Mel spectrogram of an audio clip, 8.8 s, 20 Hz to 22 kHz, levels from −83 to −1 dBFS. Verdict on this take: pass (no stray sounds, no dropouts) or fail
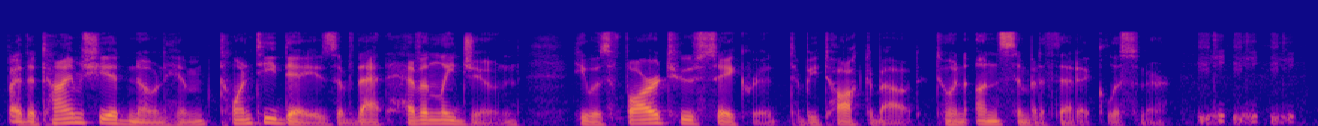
fail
